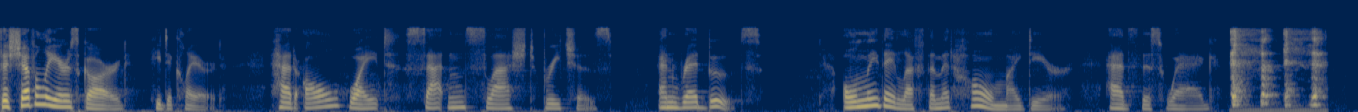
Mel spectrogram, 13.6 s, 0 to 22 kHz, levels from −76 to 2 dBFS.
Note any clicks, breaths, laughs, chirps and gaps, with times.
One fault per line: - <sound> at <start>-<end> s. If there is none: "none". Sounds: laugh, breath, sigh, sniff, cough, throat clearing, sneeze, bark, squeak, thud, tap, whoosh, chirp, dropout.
- cough at 12.3-13.3 s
